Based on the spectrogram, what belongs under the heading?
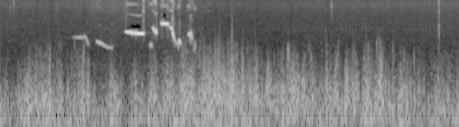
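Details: Early spring evening after winter on the prairie near Michichi Dam, Drumheller, Alberta, Canada: a meadowlark gives two clear, slurred descending whistles, then a rapid gurgling, flute-like warble, over steady low wind rumble.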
